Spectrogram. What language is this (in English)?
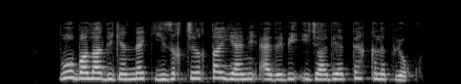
Uyghur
